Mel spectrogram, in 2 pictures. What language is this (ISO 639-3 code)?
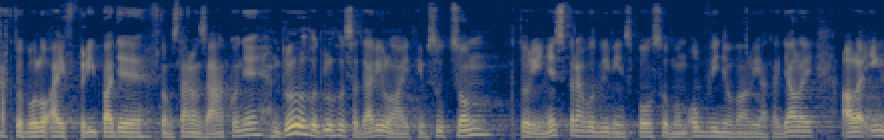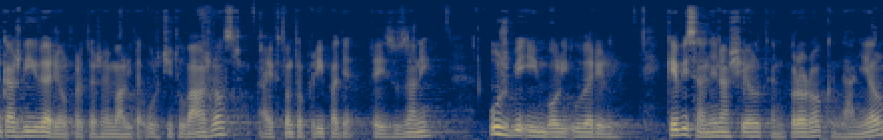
slk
